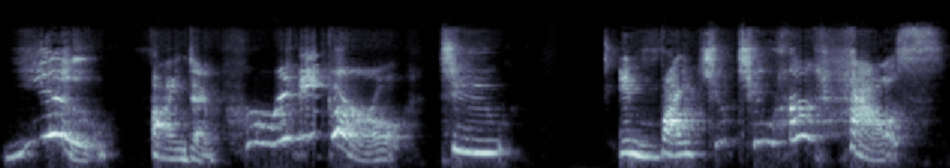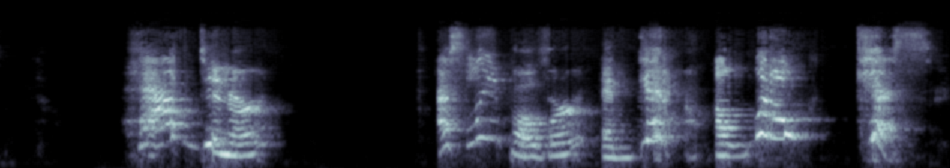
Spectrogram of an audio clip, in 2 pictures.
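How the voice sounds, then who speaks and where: Screechy grumpy witch, super high and cackly, swoops all over. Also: huge pitch swings, slow, fairly bright tone, full character voice, rough recording. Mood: gloating. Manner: shrill, cackling, spiteful.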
